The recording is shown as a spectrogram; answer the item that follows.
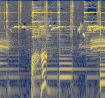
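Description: Light cartoon background music with held notes, and a few quick swooping notes a little over half a second in.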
